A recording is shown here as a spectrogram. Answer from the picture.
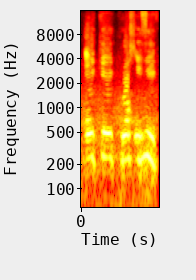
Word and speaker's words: eK X EV: Dibacanya ya AK Cross EV karena kan X itu kan cross kan, seperti itu.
